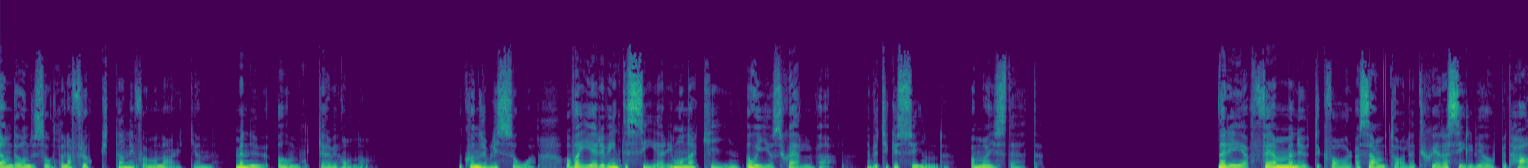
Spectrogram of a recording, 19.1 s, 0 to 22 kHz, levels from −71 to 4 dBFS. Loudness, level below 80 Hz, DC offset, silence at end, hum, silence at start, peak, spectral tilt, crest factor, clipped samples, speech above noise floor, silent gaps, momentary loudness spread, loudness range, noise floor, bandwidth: -18 LUFS; -56 dBFS; under 0.1%; 0 s; none; 0 s; -2 dBFS; -5.5 dB/octave; 16 dB; under 0.1%; 66 dB; none; 16 LU; 8 LU; -84 dBFS; 15 kHz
